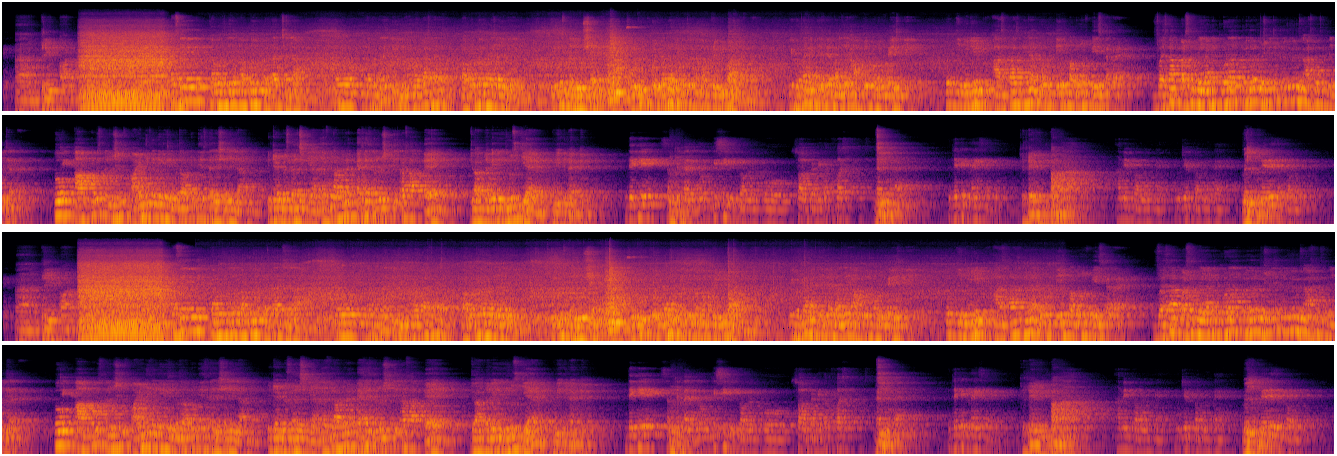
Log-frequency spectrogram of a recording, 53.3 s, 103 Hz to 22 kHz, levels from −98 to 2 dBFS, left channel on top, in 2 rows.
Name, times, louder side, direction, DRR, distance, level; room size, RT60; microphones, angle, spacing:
voice 1, 0.2-1.3 2.8-2.9 3.4-6.0 6.6-8.9 9.2-10.4 10.9-12.1 12.4-15.1 15.7-18.2 18.9-22.4 23.0-27.0 27.7-31.5 32.0-35.4 36.0-37.4 37.6-38.3 40.0-40.3 44.1-44.4 47.0-47.9 51.4-51.9, left 1 dB, 80° left, -5 dB, 0.6 m, -27 dB
sound 1, 1.5-3.2 3.9-21.3, right 1 dB, 90° right, 0.4 m, -29 dB
voice 2, 17.6-18.1 26.6-26.9 27.8-28.1 37.2-37.4 39.1-43.5 44.1-44.7 45.6-46.6 47.6-48.1 48.9-51.1 51.7-52.7, left 1 dB, 20° right, -6 dB, 0.3 m, -37 dB
4.7 x 2.3 x 2.2 m, 2.6 s
head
